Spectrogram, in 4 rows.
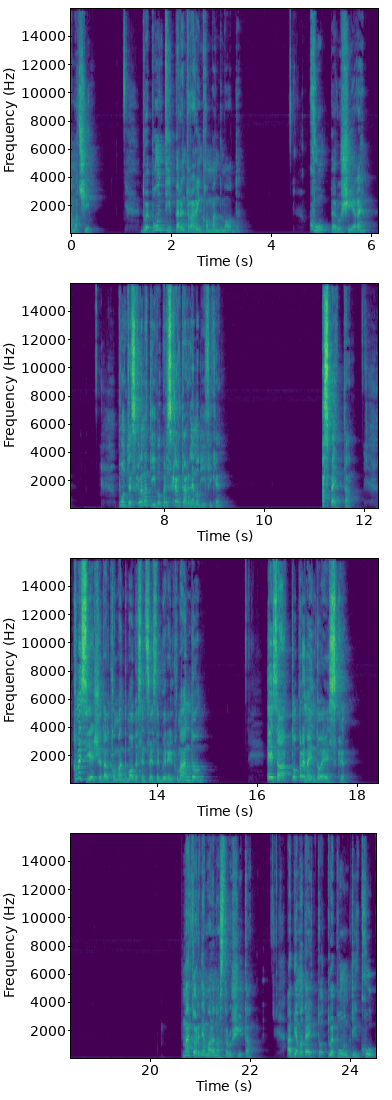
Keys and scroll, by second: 2.1 shift+;, 5.0 typing, 7.4 typing, 17.5 Escape, 17.7 Escape, 17.8 Escape, 23.6-24.5 typing.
